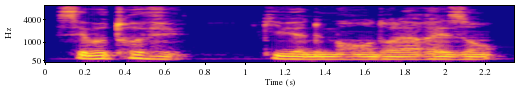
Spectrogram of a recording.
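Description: A man's voice: low voice, fairly even intonation, moderate pace, a little mellow. A man reading the lines of a jealous, furious young Russian count in an audiobook, with vehement outbursts. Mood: tense.

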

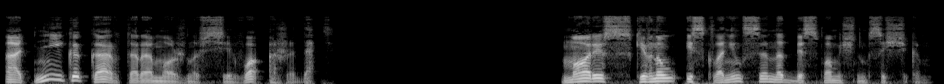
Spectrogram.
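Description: A man narrating an adventure audiobook in an expressive, dramatic reading. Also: on the low side, slow, no room sound, studio quality.

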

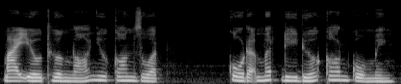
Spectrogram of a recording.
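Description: A woman narrating an audiobook story in calm, measured scripted narration. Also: low voice, no room sound. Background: faint music.

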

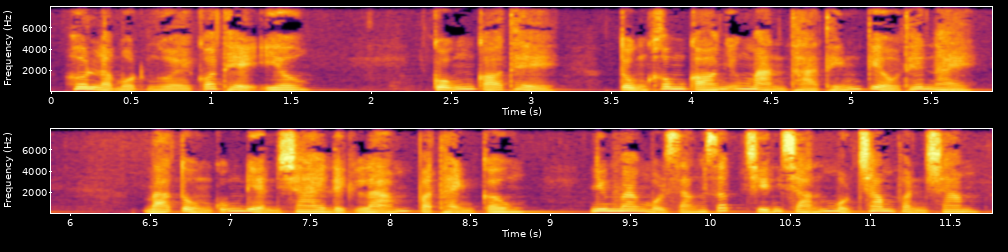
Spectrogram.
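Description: Woman narrator, audiobook romance, low voice, warm mellow tone, calm storytelling.

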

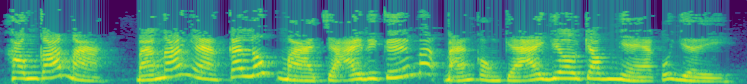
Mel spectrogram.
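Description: A woman's voice: fairly high pitch, big pitch swings, moderate pace, a bit bright, breathy edge. A woman telling a ghost story, chatty and emphatic, and talking straight to her listeners. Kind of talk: ghost story narration to an audience.

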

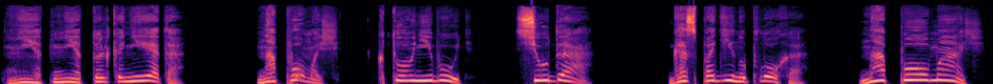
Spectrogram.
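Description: A man voicing a frightened young servant girl who cries out in a high, pleading voice. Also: sing-song, slow pace, slightly rough, no echo, studio quality, full character voice. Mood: desperate.

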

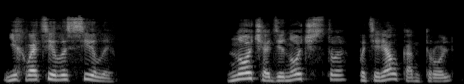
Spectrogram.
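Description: A woman reader voicing a lonely man who lives alone in the wild, speaking tersely and calmly. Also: mid-range voice, measured pace, no echo. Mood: curt. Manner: terse, calm.

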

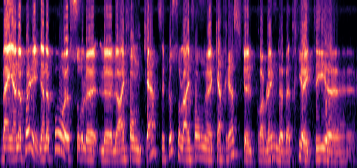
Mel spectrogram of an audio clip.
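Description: A man's voice: medium pitch, expressive, normal speed, hardly any pauses, fairly bright tone. A man with a Québécois accent chatting casually as a podcast co-host, colloquial and often repeating words. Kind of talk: casual tech chat.

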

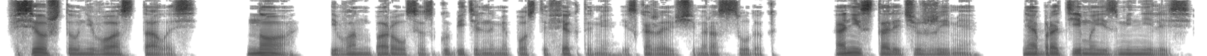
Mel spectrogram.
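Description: A man narrating a science fiction audiobook in a measured, even storytelling manner. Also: extremely low pitch, gravelly, no echo, clean studio sound. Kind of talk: scripted narration.

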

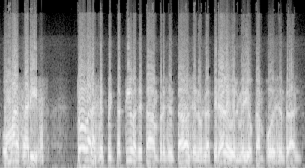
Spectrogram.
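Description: A man's voice: medium pitch, lively intonation, normal speed, fairly bright tone, rough recording. A man with an Argentine accent giving conversational, rambling football player ratings on radio. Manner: conversational, rambling, self-correcting. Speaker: football analyst.

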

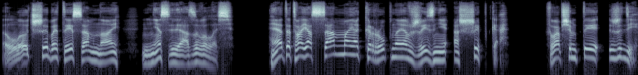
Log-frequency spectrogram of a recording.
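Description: A woman voicing a furious, spiteful, foul-mouthed woman who delivers slow, clipped threats. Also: medium pitch, very animated, smooth, no room sound, clean studio sound, voice pushed up. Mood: cold menace.

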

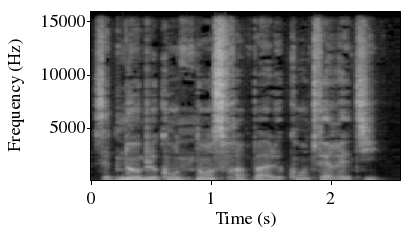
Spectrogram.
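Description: Male audiobook reader, measured storyteller, mellow dark voice. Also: medium pitch. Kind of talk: scripted narration of a classic novella.

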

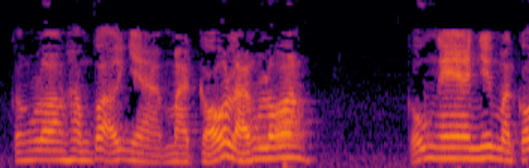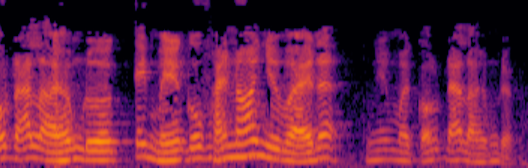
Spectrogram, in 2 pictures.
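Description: A man, a Buddhist monk with a Southern Vietnamese accent, tells a story in a dharma talk in a relaxed, anecdotal way with frequent filler sounds. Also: sits high.

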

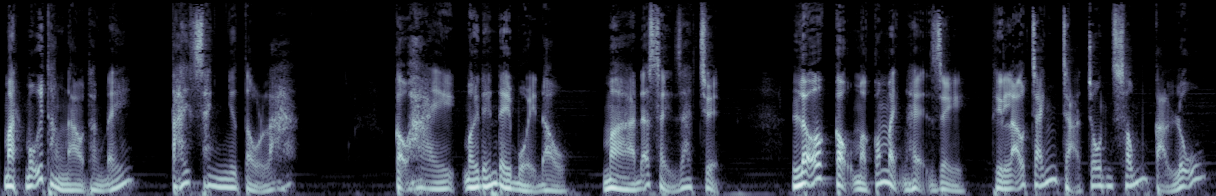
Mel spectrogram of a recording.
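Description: Expressive low-voiced male storyteller. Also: normal speed, slightly rough, dry recording, clean studio sound. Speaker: narrator. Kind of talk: audiobook story narration.

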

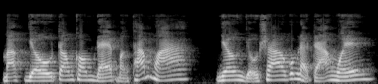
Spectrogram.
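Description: A woman narrating a storybook in a steady, even reading voice. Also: medium pitch, unhurried. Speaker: audiobook narrator.

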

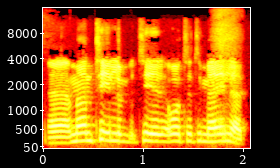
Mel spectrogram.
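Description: A man hosting a podcast in casual chat, joking around, repeating himself and tripping over his words. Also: high voice. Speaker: podcast host.

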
